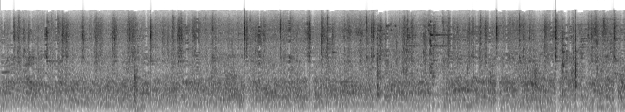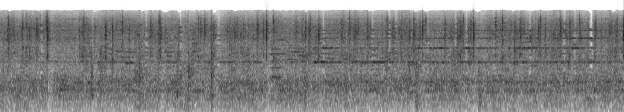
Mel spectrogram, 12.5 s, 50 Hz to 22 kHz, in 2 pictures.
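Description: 2 ft gauge light railway train running by, a steady loud noise full of quick clicks and clatter from the wheels on the track. A faint high whine joins in the last few seconds.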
